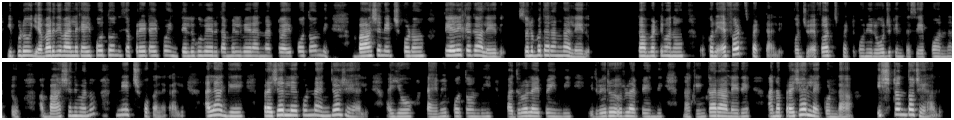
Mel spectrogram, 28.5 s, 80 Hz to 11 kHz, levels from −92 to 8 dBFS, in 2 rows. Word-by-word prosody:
ఇప్పుడు 250 +2 +1 0.2
ఎవరిది 240 +4 +5
వాళ్ళకయిపోతుంది. 240 +2 +1
సెపరేటయిపోయింది. 245 0 -2
తెలుగు 230 +2 -3
వేరు, 240 -1 0
తమిళ్ 230 +1 -5
వేరన్నట్టయిపోతుంది. 230 +2 -3 0.5
భాష 235 +2 +6
నేర్చుకోవడం 235 -1 -2 0.4
తేలికగా 265 0 +6
లేదు. 195 0 -4 0.3
సులభతరంగా 245 0 +1
లేదు. 180 -1 -6 0.8
కాబట్టి, 230 +1 +3
మనం 230 -1 -1 0.5
కొన్ని 235 0 +1
ఎఫర్ట్స్ 325 +7 +5
పెట్టాలి. - - -5 0.2
కొంచెం 190 -1 -9
ఎఫర్ట్స్ 235 +4 0
పెట్టుకొని, 200 -1 -10
రోజుకింత 205 -1 -7
సేపు 185 +1 -9
అన్నట్టు, 180 0 -13 0.4
ఆ - - -7
భాషని 210 +6 -1
మనం 265 +9 -4 0.4
నేర్చుకోగలగాలి. 290 0 -7 0.4
అలాగే 235 -5 +2 0.4
ప్రెషర్ 275 +5 +8
లేకుండా 270 +1 0
ఎంజాయ్ 280 +6 +1
చేయాలి. 200 -5 -9 0.4
అయ్యో! 195 +1 -4 0.3
టైమయిపోతుంది, 195 +1 -7 0.3
10 175 0 -3
రోజులయిపోయింది, 200 -3 -1 0.4
20 195 +4 -3
రోజులయిపోయింది. 205 -4 -1 0.3
నాకింకా 185 +6 0
రాలేదే 200 -1 -1 0.3
అన్న 215 +2 +3
ప్రెజర్ 280 +8 +6
లేకుండా 180 -4 -6 0.6
ఇష్టంతో 300 +1 +4
చేయాలి. - - -9
230 Hz, 100 wpm, -22 LUFS, 200-245 Hz, 0.8 s, ప్రెషర్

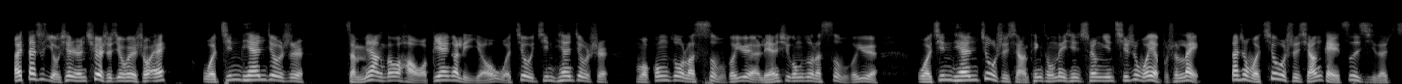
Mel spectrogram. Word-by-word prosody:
哎， 190 - +8
但 255 -1 +6
是 240 - -9
有 - - -1
些 200 - +2
人 170 -2 +1
确 - - +6
实 155 - -3
就 165 +1 0
会 165 - +4
说， 155 +2 +1
哎， 185 +5 +4 0.3
我 120 -2 +2
今 205 - -6
天 210 +1 +4
就 205 -4 +2
是， 155 -1 -2 0.4
怎 - - -1
么 - - -4
样 195 -4 +4
都 180 0 +2
好， 170 - +1
我 95 0 -3
编 200 +2 +4
个 195 - +3
理 - - -5
由， - - -3
我 - - -5
就 390 -5 -1
今 185 -7 -9
天 190 +3 0
就 195 - -2
是 - - -5 0.2
我 - - -1
工 195 +2 -3
作 190 -2 -1
了 130 - +2
4、5 105 - -6
个 135 - -3
月， 165 -7 +1
连 110 +8 +1
续 175 - -7
工 165 0 -3
作 170 - -2
了 130 - 0
4、5 - - -9
个 - - -8
月， - - -2 0.4
我 130 -1 +2
今 210 0 -4
天 195 +1 +5
就 235 0 -1
是 145 -4 -7
想 105 -4 -2
听 165 - -4
从 150 -3 -4
内 180 0 -1
心 165 +1 -4
声 170 +3 -2
音。 170 0 -2
其 180 - -4
实 205 +5 -3
我 - - +3
也 - - +6
不 - - -20
是 - - -6
累， - - +4 0.3
但 215 - +4
是 220 - +1
我 - - +2
就 255 -5 0
是 160 -5 -5
想 185 +8 +2
给 - - +4
自 205 -3 -3
己 110 -7 -13
的 100 0 -6
180 Hz, 320 characters per minute, -24 LUFS, 155-205 Hz, 0.4 s, 哎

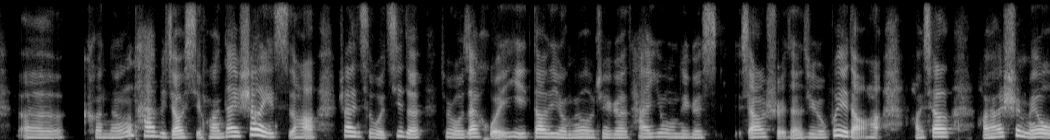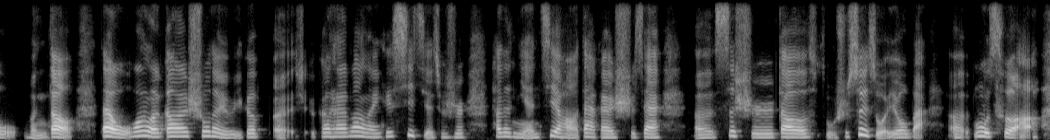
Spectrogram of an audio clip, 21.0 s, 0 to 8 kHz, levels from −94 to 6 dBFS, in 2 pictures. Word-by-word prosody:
呃， 180 0 -4 0.2
可 185 - -6
能 180 +8 -2
他 260 -3 +2
比 210 -4 -4
较 180 +1 +3
喜 190 0 -5
欢， 185 0 -2
但 240 +2 +3
上 305 +3 +5
一 210 - +1
次 205 +1 -4
哈， 195 +1 0 0.2
上 255 -1 +2
一 - - 0
次 220 -2 -7
我 170 -4 -2
记 165 +11 -6
得 185 -3 +2 0.2
就 210 - -9
是 - - -2
我 175 -1 -1
在 205 +3 +2
回 - - -1
忆 210 -2 -3
到 210 +1 +2
底 200 - -1
有 180 -3 -1
没 170 +1 -4
有 185 -1 -1
这 180 0 -6
个， 175 0 -1
他 190 - -3
用 200 -1 -5
那 185 -1 -5
个 175 -1 -4
香 180 0 -10 0.2
香 205 - 0
水 - - -5
的 - - -3
这 190 -1 -6
个 175 - -3
味 275 +6 +3
道 - - +1
哈， 190 - -4 0.3
好 165 - -6
像 220 +5 +4 0.3
好 170 - -3
像 200 +4 +2
是 285 - -1
没 210 -6 0
有 195 -3 +1
闻 155 -5 -6
到。 205 -1 +7 0.2
但 245 -3 +10
我 195 - +2
忘 255 +3 +4
了 215 -3 +6
刚 230 +2 +4
刚 235 0 +4
说 260 +1 0
的 230 -3 +2
有 175 -2 -2
一 - - -7
个 200 - 0 0.2
呃， - - -2 0.3
刚 220 0 -1
才 225 0 +2
忘 250 0 +2
了 205 -2 -2
一 200 - -6
个 230 - -4
细 250 +5 -2
节， 270 - -6
就 190 - -10
是 190 0 -6 0.3
他 220 - 0
的 225 0 -1
年 185 -3 -3
纪 195 +7 0
啊， 215 - +1
大 220 -2 +1
概 190 -2 0
是 195 0 -5
在， 190 -1 +1 0.3
呃， 170 +1 -2
40 190 -3 -2
到 195 -1 +5 0.2
50 - - -9
岁 315 +9 +3
左 - - -1
右 190 0 0
吧， - - -1 0.2
呃， - - -4
目 245 -2 +4
测 210 - +2
啊。 - - +3
200 Hz, 270 characters per minute, -23 LUFS, 185-225 Hz, 0.3 s, 但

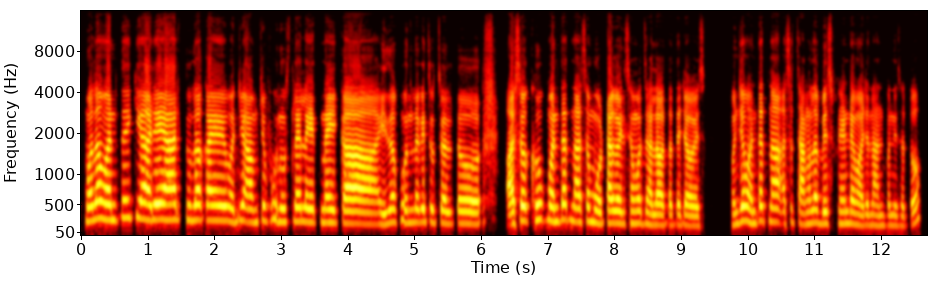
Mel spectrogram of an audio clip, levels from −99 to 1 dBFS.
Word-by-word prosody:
मला 255 +5 +3
म्हणतंय, 255 +3 +1
की 290 - -3
"अरे 260 -1 +6
यार, 255 0 +6
तुला 250 0 +1
काय 245 -1 +3
म्हणजे 230 +2 -4
आमचे 215 +2 -1
फोन 255 -3 -8
उचलायला 230 +1 -1
येत 215 -1 +1
नाही 215 -1 0
का, 200 -1 +6 0.4
हिचा 200 +4 -2
फोन 205 -5 -7
लगेच 220 +1 -3
उचलतो." 195 -2 -2 0.5
असं 235 +6 +3
खूप 255 0 -2
म्हणतात 240 +2 +1
ना, 225 -2 0
असं 220 +2 -2
मोठा 200 0 +1
गैरसमज 195 0 -2
झाला 175 -2 0
होता 170 0 -2
त्याच्यावेळेस. 160 -2 -4 0.4
म्हणजे 190 +7 -1
म्हणतात 230 +1 -1
ना, 220 -1 +1
असा 225 +3 -13
चांगला 195 +3 0
बेस्ट 195 - -8
फ्रेंड 195 0 -6
आहे 185 - -3
माझ्या 170 0 -4
लहानपणीचा 165 -1 -10
तो. 220 - -4
215 Hz, 185 wpm, -22 LUFS, 190-245 Hz, 0.5 s, अरे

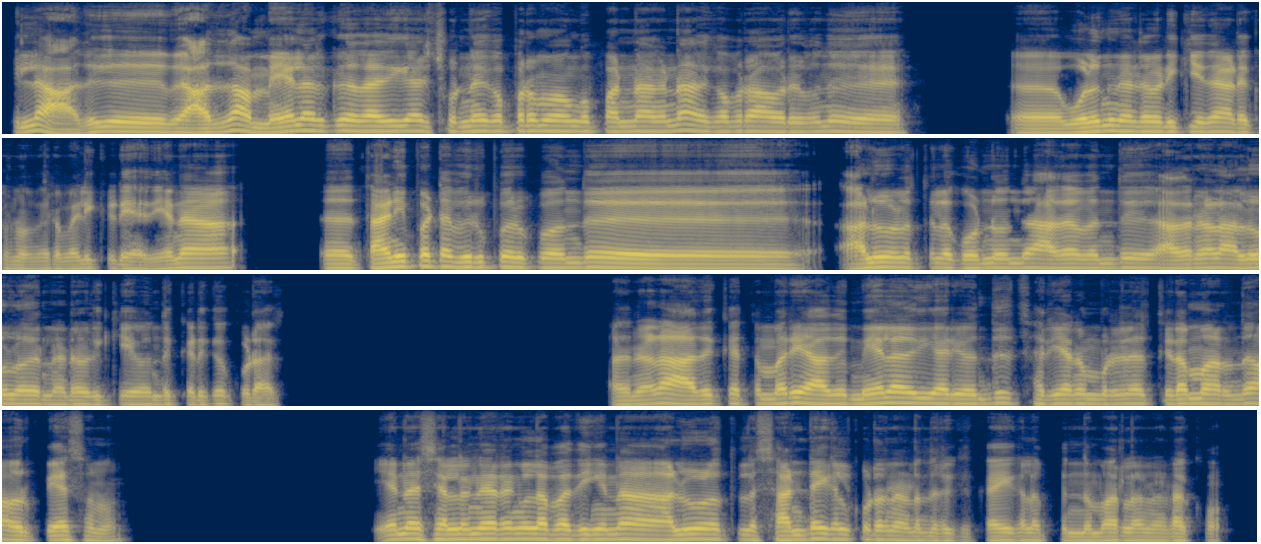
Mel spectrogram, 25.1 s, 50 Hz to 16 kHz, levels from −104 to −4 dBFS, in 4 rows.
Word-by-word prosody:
இல்ல. - - 0 0.2
அது 95 +7 -3 0.5
அதுதான் 130 +4 +2
மேல 140 +6 +4
இருக்கிற 150 0 0
அதிகாரி 145 0 +1
சொன்னதுக்கப்புறமும் 145 +2 0
அவுங்க 140 -1 0
பண்ணாங்கன்னா, 135 +3 0
அதுக்கப்புறம் 135 -1 -1
அவரு 130 -1 -1
வந்து 135 +1 -3 0.9
அ - - -1 0.2
ஒழுங்கு 135 +5 +3
நடவடிக்கை 130 -2 0
தான் 130 -1 +3
எடுக்கணும், 105 -3 -5
வேற 100 - -7
வழி 110 +2 -4
கிடையாது. 100 -3 -3
ஏன்னா, 130 +2 +3 0.7
அ - - 0 0.2
தனிப்பட்ட 150 +5 +4
விருப்பு 140 0 -1
வெறுப்ப 135 -1 -2
வந்து 135 +2 0 1.3
அலுவலகத்தில 130 -1 +1
கொண்டு 125 +1 -1
வந்து 125 +1 -2
அத 120 - +1 0.2
வந்து 120 +2 -4 0.2
அதனால 125 +2 +1
அலுவலக 120 -1 -1
நடவடிக்கைய 110 0 -4
வந்து 110 +1 -8
கெடுக்கக்கூடாது. 110 -5 -6 1.7
அதனால 115 +4 -1
அதுக்கு 120 +2 -2
ஏத்தமாரி 125 +4 0
அது 125 0 +1
மேலதிகாரி 140 -1 +2
வந்து 125 +3 -6 0.2
சரியான 125 +1 -1
முறையில 125 +1 -2
திடமா 125 +2 +1
இருந்தா, 125 +3 -2
அவரு 120 -2 0
பேசணும். 115 -3 -3 1.3
ஏன்னா, 145 +2 +3
சில 140 0 +3
நேரங்கள்ல 145 0 +3
பார்த்தீங்கன்னா, 135 +1 +2 0.2
அலுவலகத்தில 135 -1 0
சண்டைகள் 135 +3 +1
கூட 125 - -2
நடந்திருக்கு. 105 -2 -6
கைகலப்பு 105 -1 -4
இந்தமாரிலாம் 110 +1 -2
நடக்கும். 100 -1 -6
125 Hz, 140 wpm, -23 LUFS, 115-140 Hz, 1.7 s, மேல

